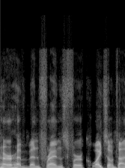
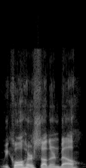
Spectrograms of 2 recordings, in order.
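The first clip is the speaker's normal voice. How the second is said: ordinary talk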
